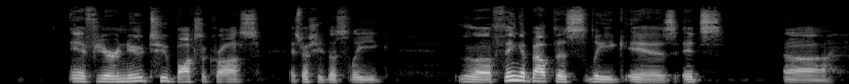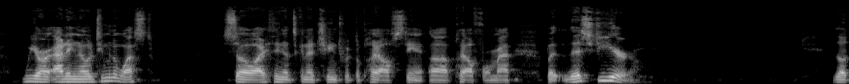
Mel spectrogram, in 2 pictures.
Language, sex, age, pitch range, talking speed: English, male, 30-49, 110-140 Hz, 150 wpm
